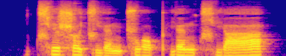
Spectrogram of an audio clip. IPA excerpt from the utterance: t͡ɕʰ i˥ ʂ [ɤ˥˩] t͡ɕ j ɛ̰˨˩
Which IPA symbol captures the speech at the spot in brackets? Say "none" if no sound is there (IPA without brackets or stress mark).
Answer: ɤ˥˩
